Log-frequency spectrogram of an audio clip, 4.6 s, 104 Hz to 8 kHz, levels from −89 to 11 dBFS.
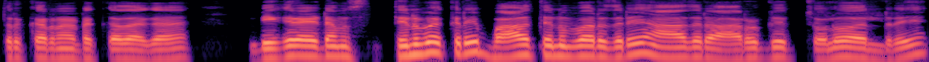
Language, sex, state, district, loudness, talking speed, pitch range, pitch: Kannada, male, Karnataka, Bijapur, -16 LUFS, 155 wpm, 135-165 Hz, 150 Hz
